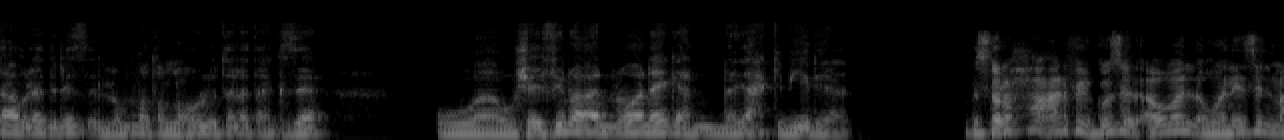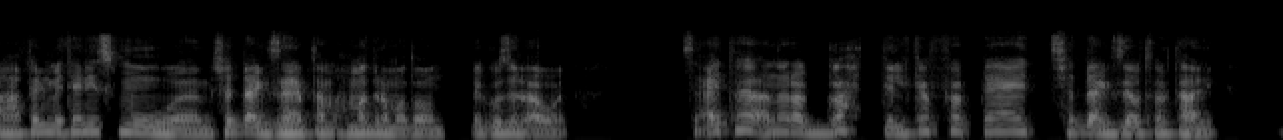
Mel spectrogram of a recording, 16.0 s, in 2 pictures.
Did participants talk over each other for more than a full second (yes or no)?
no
